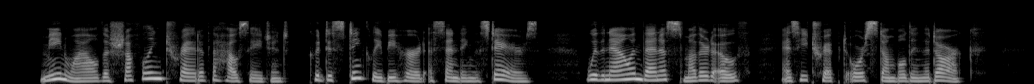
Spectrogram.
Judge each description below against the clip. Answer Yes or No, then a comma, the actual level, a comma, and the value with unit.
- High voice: No, medium, 170 Hz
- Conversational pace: Yes, average, 175 wpm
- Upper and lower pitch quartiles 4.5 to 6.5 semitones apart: Yes, average, 5.3 semitones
